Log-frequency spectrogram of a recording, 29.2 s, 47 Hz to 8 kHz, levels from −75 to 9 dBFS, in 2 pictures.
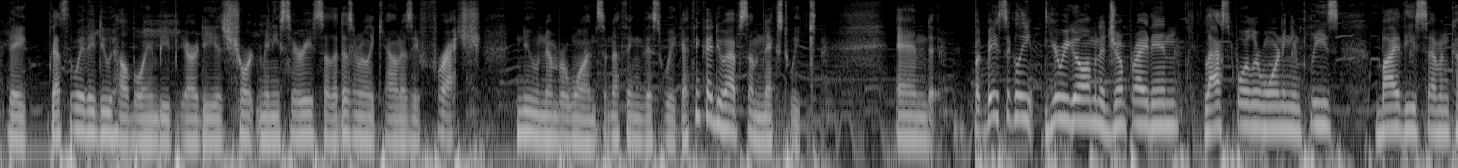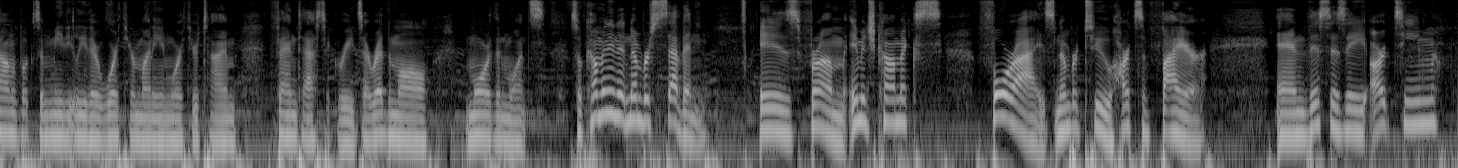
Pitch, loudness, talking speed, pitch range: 120 Hz, -24 LUFS, 200 wpm, 105-155 Hz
